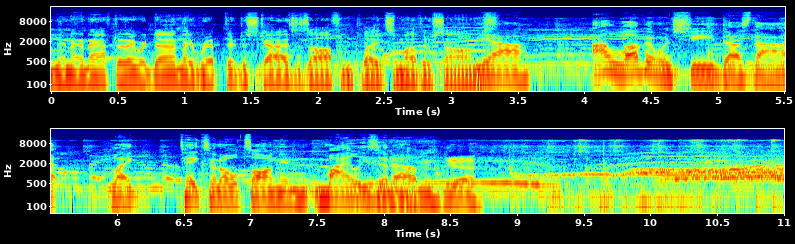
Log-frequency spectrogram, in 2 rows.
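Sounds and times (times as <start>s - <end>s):
speech: 0.0s - 10.4s
subway crowd cheering: 8.3s - 10.9s
high yells from subway crowd: 8.7s - 10.9s.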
